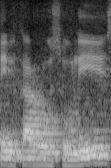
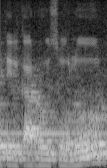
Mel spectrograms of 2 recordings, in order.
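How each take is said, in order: First: The final word ends with an i vowel. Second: The final word ends with a u vowel. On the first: The phrase is read as a possessive construction. "sebagai mudhof mudhof ilaih" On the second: The phrase is read as the subject of the sentence. "disebagaikan mubtada"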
